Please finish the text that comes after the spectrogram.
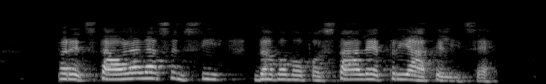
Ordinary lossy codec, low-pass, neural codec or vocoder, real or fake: MP3, 64 kbps; 7.2 kHz; none; real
